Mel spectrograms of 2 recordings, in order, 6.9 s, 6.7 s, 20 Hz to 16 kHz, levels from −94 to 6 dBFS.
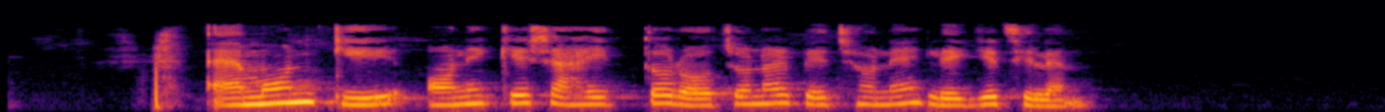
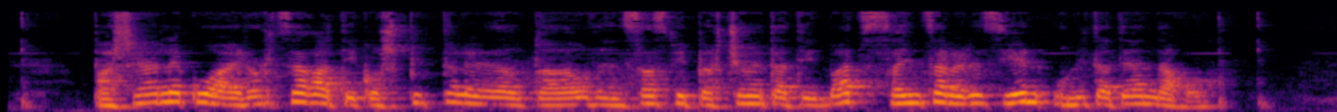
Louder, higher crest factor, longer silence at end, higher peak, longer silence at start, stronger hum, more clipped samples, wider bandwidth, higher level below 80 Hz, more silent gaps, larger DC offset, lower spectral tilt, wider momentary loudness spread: first, -16 LUFS vs -25 LUFS; about the same, 16 dB vs 16 dB; first, 1.5 s vs 0.35 s; first, -2 dBFS vs -10 dBFS; first, 0.75 s vs 0.1 s; neither; neither; second, 8 kHz vs 11.5 kHz; first, -56 dBFS vs -64 dBFS; neither; neither; about the same, -5.5 dB/octave vs -6.5 dB/octave; about the same, 11 LU vs 9 LU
